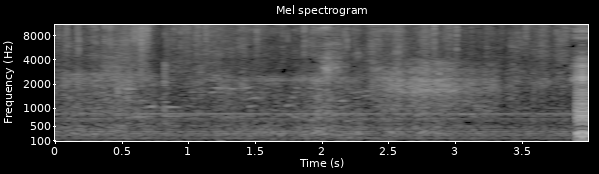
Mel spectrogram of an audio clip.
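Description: Faint rustling and soft handling sounds of a cloth wipe being rubbed over a toddler's skin.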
